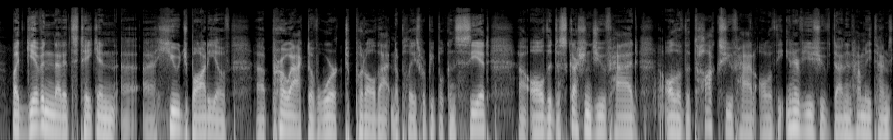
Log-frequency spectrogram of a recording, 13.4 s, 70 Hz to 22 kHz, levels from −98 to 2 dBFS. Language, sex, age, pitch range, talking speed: English, male, 40-59, 80-95 Hz, 210 wpm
